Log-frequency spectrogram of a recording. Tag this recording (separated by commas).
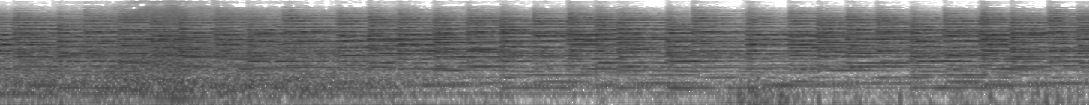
church bell ringing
